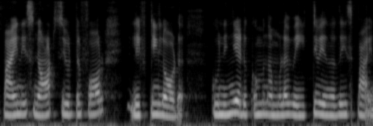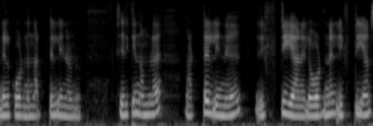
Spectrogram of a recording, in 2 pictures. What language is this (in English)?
Thai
